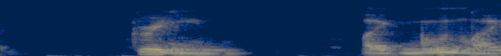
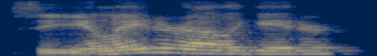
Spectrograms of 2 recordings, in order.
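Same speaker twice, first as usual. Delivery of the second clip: higher, louder playful call; Daddy calling; 6 semitones higher, 5 dB louder than usual. A narrator's reading. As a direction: sing it down the hallway. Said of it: "Daddy called from the hallway".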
